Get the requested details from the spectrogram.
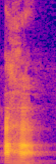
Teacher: अः को विसर्ग कहा जाता है। ठीक है और ये आपका विसर्ग है ये कंठ से उच्चारित होता है।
